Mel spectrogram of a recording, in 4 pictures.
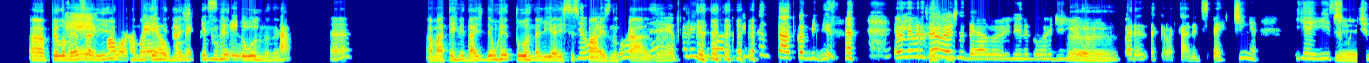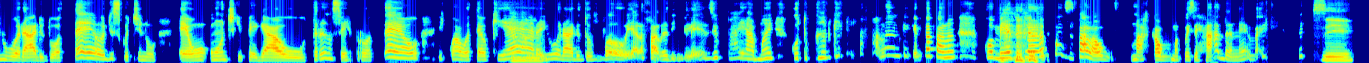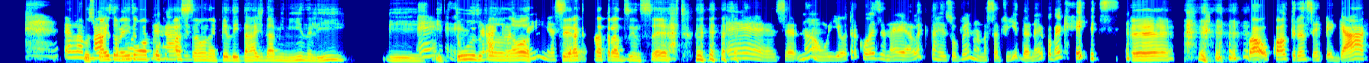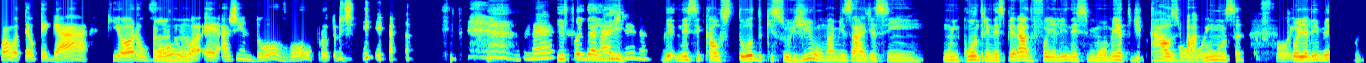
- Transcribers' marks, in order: laugh; chuckle; laugh; chuckle; laugh; laughing while speaking: "isso"; unintelligible speech; laugh; other background noise; laughing while speaking: "dia"; other noise; laughing while speaking: "dia?"; laugh
- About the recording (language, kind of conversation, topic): Portuguese, podcast, Como é que um encontro inesperado acabou virando uma amizade importante na sua vida?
